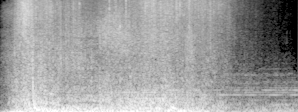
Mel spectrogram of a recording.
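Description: A cinematic explosion boom sound effect for a logo intro: it hits suddenly, a loud rush with a deep rumble held for about three seconds, then fades over the last second.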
